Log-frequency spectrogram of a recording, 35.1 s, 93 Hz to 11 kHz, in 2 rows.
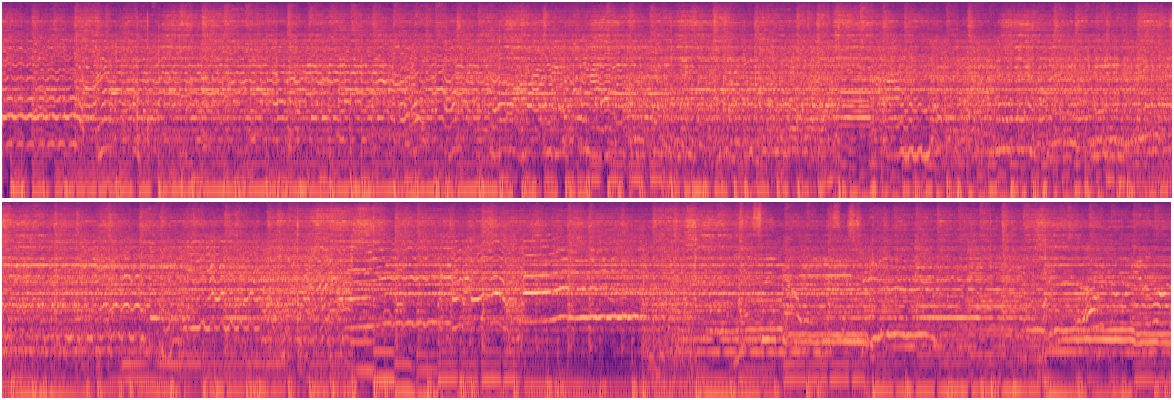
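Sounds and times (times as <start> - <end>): bass guitar: 0.0 - 35.0
drums: 0.0 - 35.0
electric guitar bending notes: 0.0 - 35.0.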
